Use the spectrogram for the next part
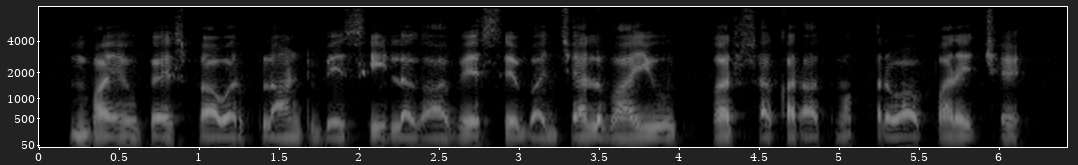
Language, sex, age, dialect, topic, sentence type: Magahi, male, 25-30, Western, agriculture, statement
